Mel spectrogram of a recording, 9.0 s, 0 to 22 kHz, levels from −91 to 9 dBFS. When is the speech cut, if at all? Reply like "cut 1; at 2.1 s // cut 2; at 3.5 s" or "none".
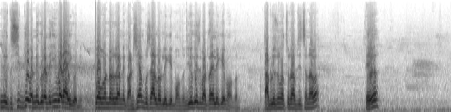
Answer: cut 1; at 1.9 s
